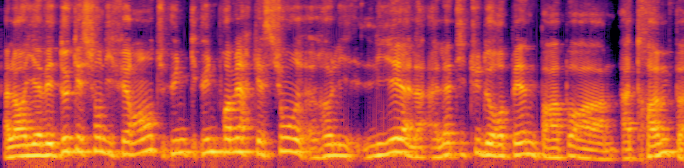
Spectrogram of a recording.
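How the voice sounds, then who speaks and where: A man's voice: fairly high pitch, moderate pace, a little mellow. A man with a French accent moderating a panel, relaying audience questions with frequent hesitations. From France. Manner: hesitant, many fillers while reading questions.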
